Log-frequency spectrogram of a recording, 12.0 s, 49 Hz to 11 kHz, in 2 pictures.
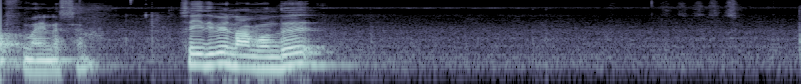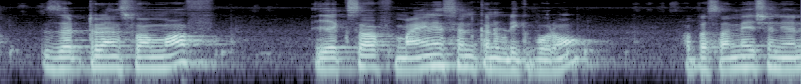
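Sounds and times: marker writing on whiteboard: 0:04.6 - 0:06.4, 0:07.4 - 0:08.2, 0:10.6 - 0:11.4.

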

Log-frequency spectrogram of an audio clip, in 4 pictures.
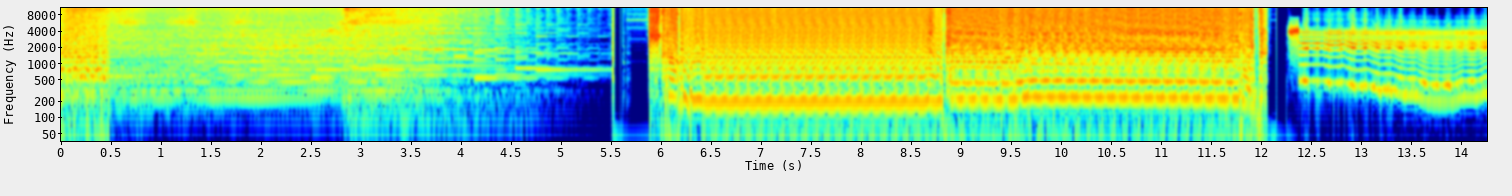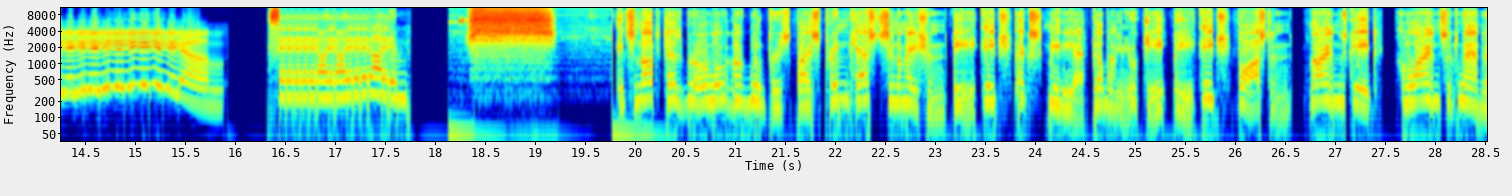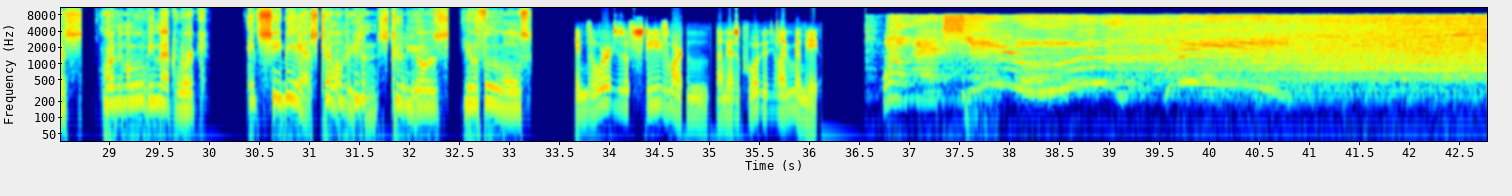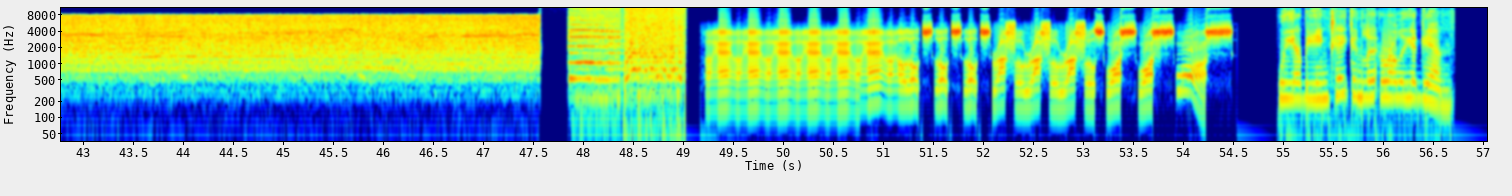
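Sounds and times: synthesized voice speaking: 0:05.9 - 0:14.5, 0:30.7 - 0:40.6, 0:48.5 - 0:54.6
cartoon steam hiss: 0:18.4 - 0:19.2
person shouting: 0:37.6 - 0:40.8
audience applauding and cheering: 0:39.1 - 0:48.1.

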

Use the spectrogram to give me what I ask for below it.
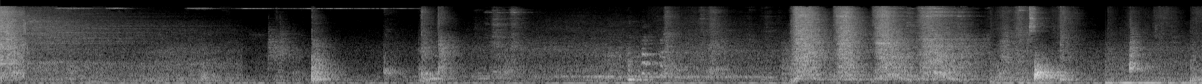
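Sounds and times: pneumatic tool bursts: 0:00.0 - 0:02.1, 0:07.9 - 0:09.8.

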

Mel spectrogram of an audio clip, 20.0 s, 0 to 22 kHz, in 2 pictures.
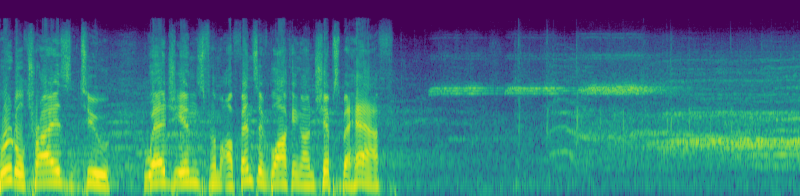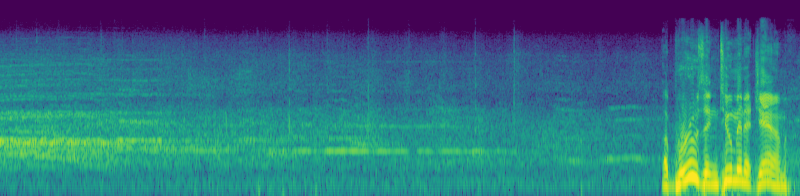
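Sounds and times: crowd cheering and chatter: 0:00.0 - 0:20.0
referee's whistle blasts: 0:05.4 - 0:08.3.

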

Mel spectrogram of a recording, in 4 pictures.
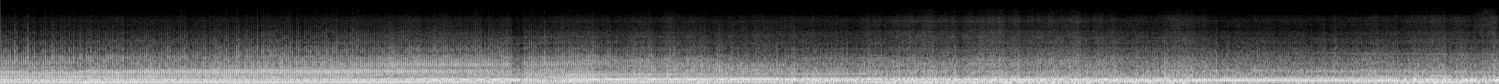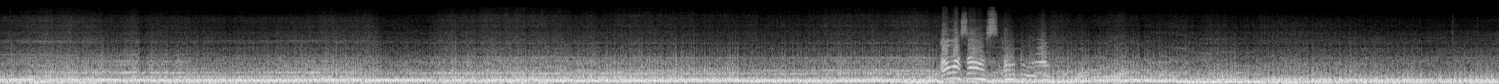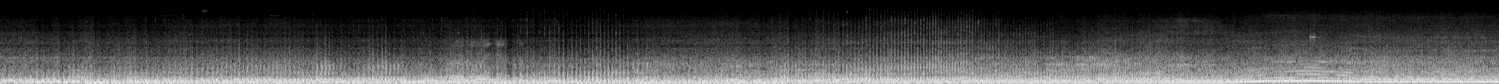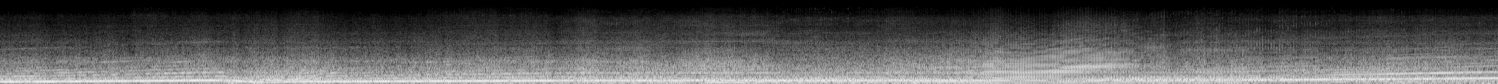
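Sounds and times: motorcycle engine revving: 0:00.0 - 0:59.9.

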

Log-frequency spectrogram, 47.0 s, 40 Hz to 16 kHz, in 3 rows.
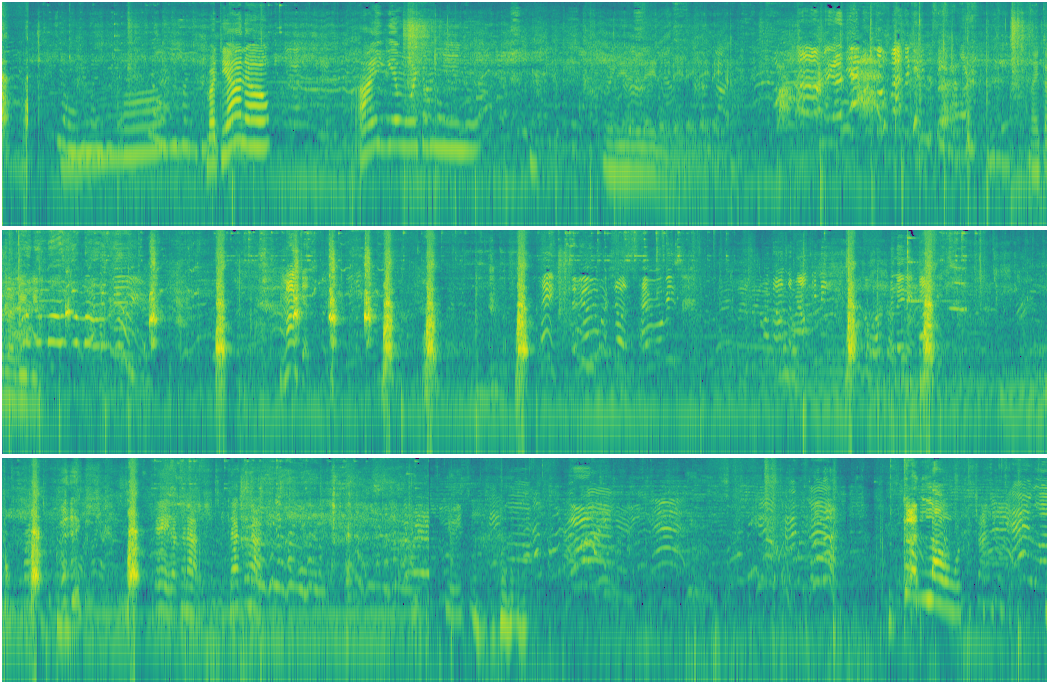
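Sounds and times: children calling and squealing: 0:00.0 - 0:47.0
dog barking: 0:17.9 - 0:18.1, 0:18.8 - 0:19.2, 0:20.0 - 0:22.3, 0:23.4 - 0:23.7, 0:28.3 - 0:28.6, 0:29.4 - 0:29.8, 0:31.7 - 0:32.1, 0:33.2 - 0:33.5.

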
